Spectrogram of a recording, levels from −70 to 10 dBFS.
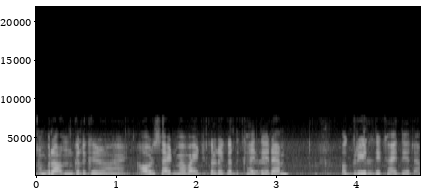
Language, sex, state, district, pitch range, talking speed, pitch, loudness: Hindi, female, Maharashtra, Mumbai Suburban, 195-205 Hz, 275 wpm, 200 Hz, -18 LUFS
